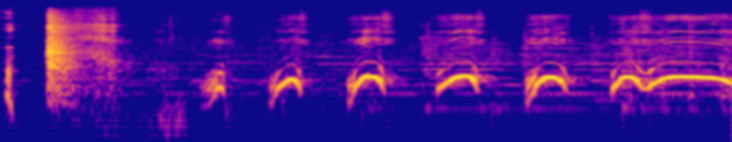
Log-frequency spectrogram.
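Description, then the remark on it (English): A person standing up imitates an owl with a run of six or seven rounded, arching hoots in a steady rhythm, fairly loud, following a brief noisy burst at the start. “… has one of the best owl hoots I've ever heard”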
